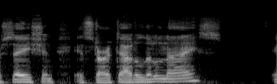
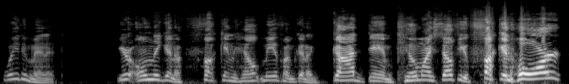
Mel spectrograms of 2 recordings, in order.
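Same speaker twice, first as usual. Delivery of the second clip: higher, louder and louder until screaming; furious rant building to a scream; 9 semitones higher, 11 dB louder than usual. Real, not acted. Ranting at sister over the phone, building into a scream. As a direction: let the fury build to a full scream.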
